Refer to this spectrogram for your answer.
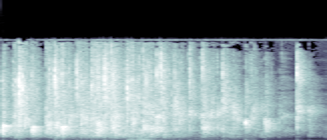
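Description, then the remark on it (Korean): An audience breaks into steady applause after a lecturer calls for it, many hands clapping in a dense, crackling wash that holds for a few seconds before thinning out. No one speaks over it. “그 정도 할머니는 돼야 될 거 아닙니까, 여러분? 박수.”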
